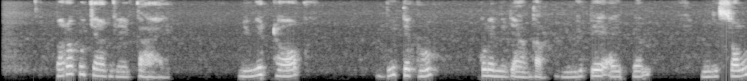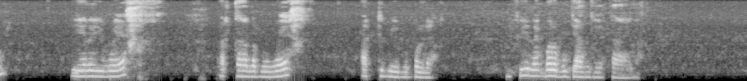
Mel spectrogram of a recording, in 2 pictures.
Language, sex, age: Wolof, female, 25-35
